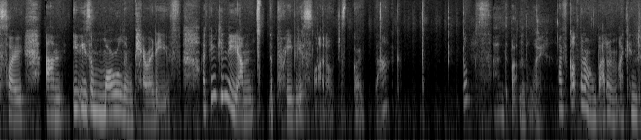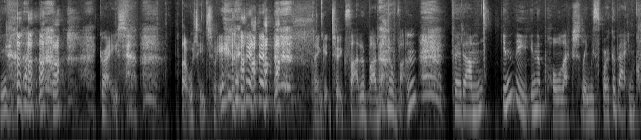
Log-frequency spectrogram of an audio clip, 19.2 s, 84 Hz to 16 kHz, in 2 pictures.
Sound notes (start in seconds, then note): 9.7 laughs; 12.9 laughter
